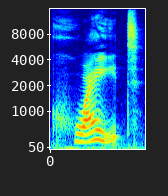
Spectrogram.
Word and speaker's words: quite: that had silent e we saw I silent e pattern in quite and we know to say long I when we see silent e so it changes this is quit with the if sound here comes magic e and it's quite so it changed this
